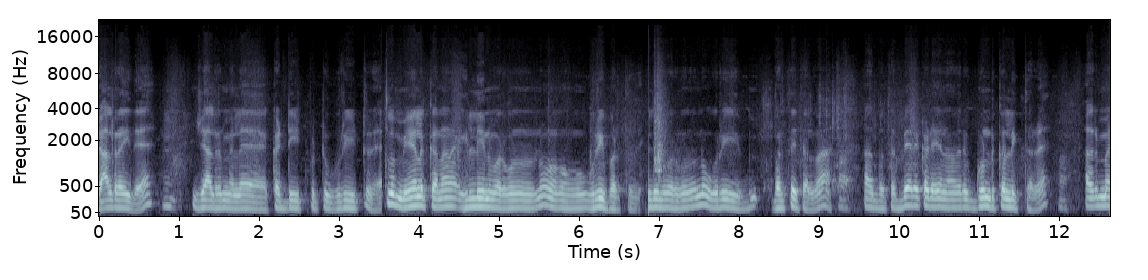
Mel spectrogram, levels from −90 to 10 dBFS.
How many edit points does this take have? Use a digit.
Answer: 2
